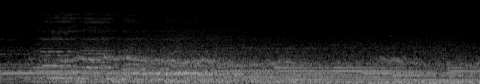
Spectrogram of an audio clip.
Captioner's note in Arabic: تهب الريح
